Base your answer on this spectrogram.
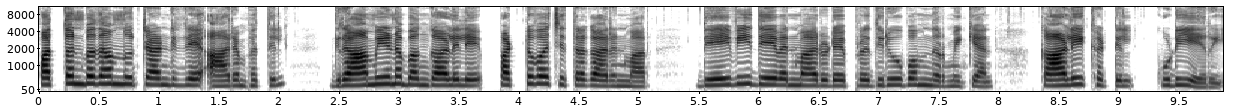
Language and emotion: Malayalam, neutral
